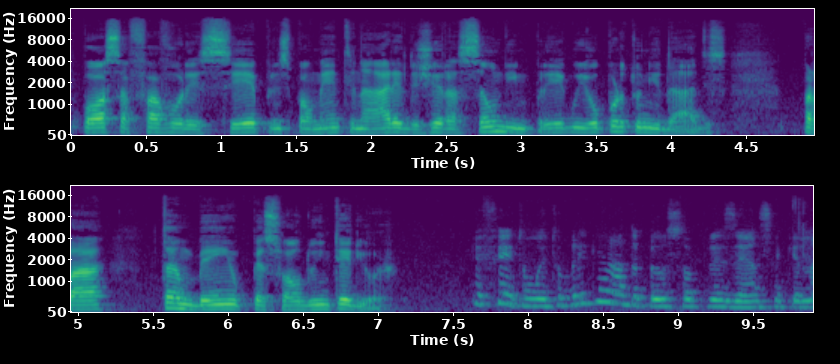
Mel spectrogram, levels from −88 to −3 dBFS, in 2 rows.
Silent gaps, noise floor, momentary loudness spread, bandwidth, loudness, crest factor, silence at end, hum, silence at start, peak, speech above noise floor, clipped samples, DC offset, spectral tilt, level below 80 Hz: none; -58 dBFS; 16 LU; 16 kHz; -33 LUFS; 20 dB; 0 s; none; 0 s; -14 dBFS; 25 dB; under 0.1%; under 0.1%; -3.5 dB/octave; -76 dBFS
